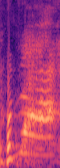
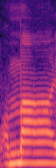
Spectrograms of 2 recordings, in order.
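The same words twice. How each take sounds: First: Put-on child's high call for mom. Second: Said in the usual way. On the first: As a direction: call for mom like an eager kid. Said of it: "이러고 막 달려". (엄마를 부르는 아이처럼 높게) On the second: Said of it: "이렇게 안 갑니다".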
